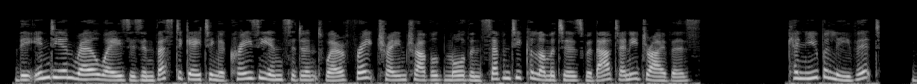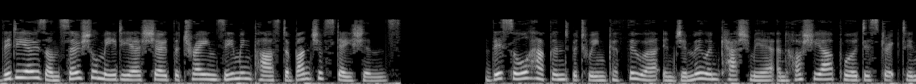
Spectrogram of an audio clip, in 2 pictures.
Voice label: English Upper Intermediate FAST Reading; Indian Railways Investigates Freight Train Traveling Without Drivers; The Indian Railways is investigating a crazy incident where a freight train traveled more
